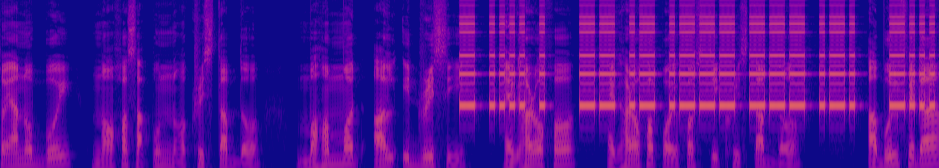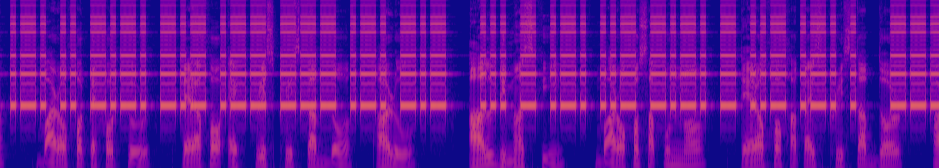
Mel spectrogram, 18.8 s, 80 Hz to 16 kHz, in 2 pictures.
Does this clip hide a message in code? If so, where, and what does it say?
Yes: Morse code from 4.5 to 18.8 s, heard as electronic beeps, machine-sent, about 24 wpm, 1550 Hz, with room echo and speech in Assamese. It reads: THE MAJOR BRICKWORK STRUCTURE …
